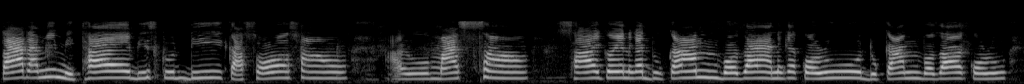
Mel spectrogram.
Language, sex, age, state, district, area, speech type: Assamese, female, 60+, Assam, Golaghat, urban, spontaneous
